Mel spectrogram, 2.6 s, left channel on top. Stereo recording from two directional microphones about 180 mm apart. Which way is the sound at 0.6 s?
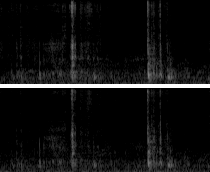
Centre (ahead or behind).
